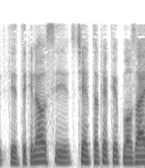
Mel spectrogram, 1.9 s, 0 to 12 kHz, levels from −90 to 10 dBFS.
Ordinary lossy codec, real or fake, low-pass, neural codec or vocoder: MP3, 48 kbps; fake; 7.2 kHz; codec, 16 kHz, 0.5 kbps, FunCodec, trained on Chinese and English, 25 frames a second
